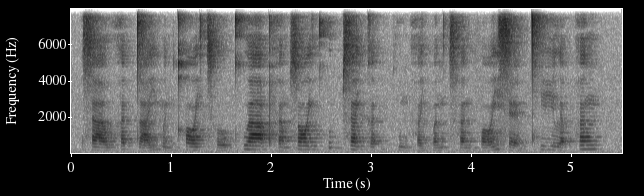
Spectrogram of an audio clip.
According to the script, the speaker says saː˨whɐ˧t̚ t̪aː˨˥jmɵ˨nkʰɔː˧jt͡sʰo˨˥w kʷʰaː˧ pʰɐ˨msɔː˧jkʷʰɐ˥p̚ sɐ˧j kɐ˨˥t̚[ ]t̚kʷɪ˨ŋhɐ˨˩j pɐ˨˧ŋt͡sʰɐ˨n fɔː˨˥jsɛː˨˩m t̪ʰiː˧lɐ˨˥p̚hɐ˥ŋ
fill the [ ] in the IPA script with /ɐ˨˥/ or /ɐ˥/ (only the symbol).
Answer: ɐ˥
